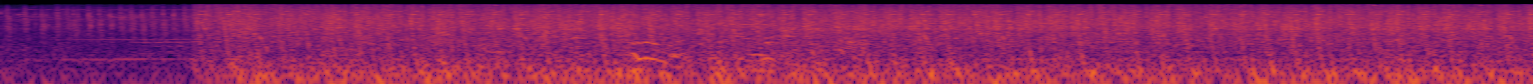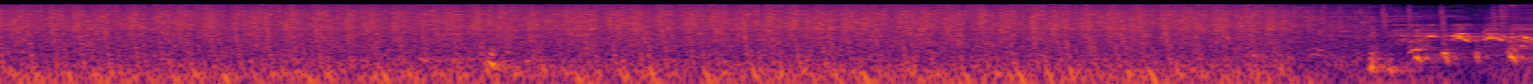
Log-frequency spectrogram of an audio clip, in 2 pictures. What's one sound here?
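A weapon fires a steady, roaring hiss.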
